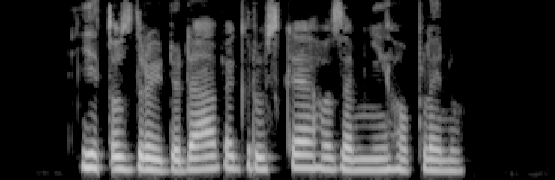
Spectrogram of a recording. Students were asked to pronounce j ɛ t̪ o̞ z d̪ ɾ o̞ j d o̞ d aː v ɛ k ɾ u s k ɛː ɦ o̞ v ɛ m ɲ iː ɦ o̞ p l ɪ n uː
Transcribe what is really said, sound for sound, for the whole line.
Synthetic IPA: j ɛ t̪ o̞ z d̪ ɾ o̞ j d o̞ d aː v ɛ k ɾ u s k ɛː ɦ o̞ z ɛ m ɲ iː ɦ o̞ p l ɪ n u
